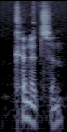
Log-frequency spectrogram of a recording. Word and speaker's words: Knudsen: And is it Knudsen, as in knee, or Knudsen, as in Knadel? – Well, I always said Knudsen with a silent K, but I am reliably informed it is the correct pronunciation, is indeed Knudsen.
